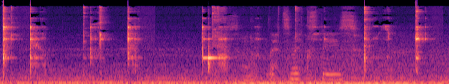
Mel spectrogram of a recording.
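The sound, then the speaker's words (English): A utensil mixes flour, caster sugar, mixed spice and egg in a bowl. A few sharp metallic clinks are spread out, with softer scraping between them, and quiet talk can be heard. “So flour, it's kind of got stuck a little bit, and I've got the caster sugar and what was the other thing, mixed spice and your egg. The egg goes in.”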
